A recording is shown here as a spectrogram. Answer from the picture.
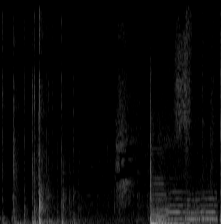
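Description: A few light clicks and taps of a hand handling the wire cage bars. About one and a half seconds in, a thump starts background music with brass.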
